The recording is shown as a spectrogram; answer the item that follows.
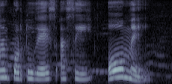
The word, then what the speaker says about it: homem: Que la pronunciamos en portugués así, homem, homem. Cuando está esta M, esta I, esta E con una M, se pronuncia como si tuviese una I antes de la M, homem.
